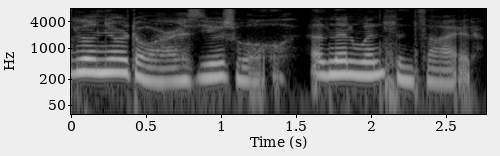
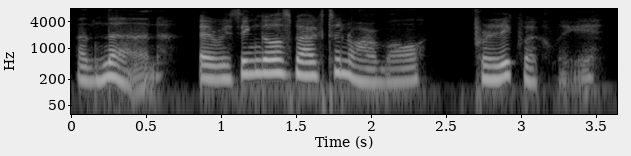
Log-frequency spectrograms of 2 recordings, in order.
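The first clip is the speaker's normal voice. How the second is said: ordinary delivery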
